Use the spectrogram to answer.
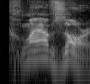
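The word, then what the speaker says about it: Klavžar: guys through the grapevine that the clav clav clavar is how you pronounce it clavar European kid Slovenian can really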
